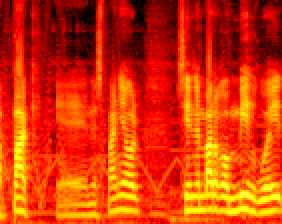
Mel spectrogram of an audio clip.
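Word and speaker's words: Pac-Man: como pucman en Japón en inglés se pronuncia pack en español sin embargo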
